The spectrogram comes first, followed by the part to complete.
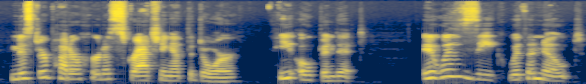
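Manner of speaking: usual speaking voice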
